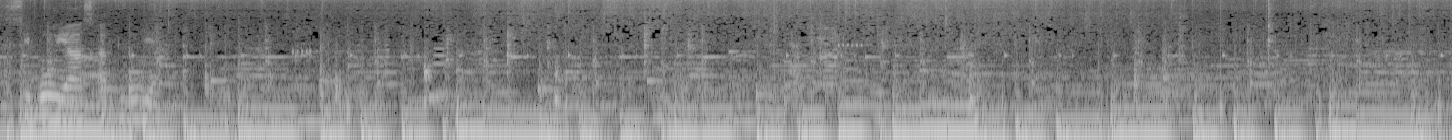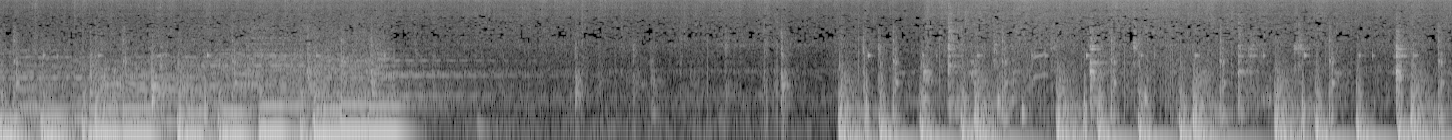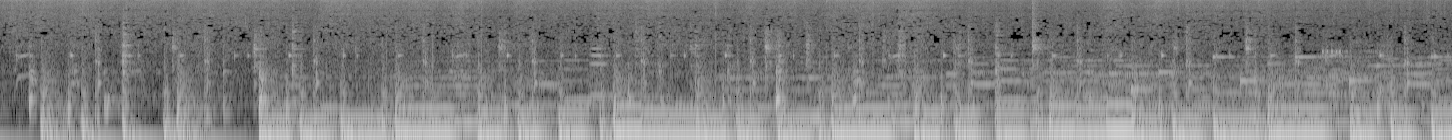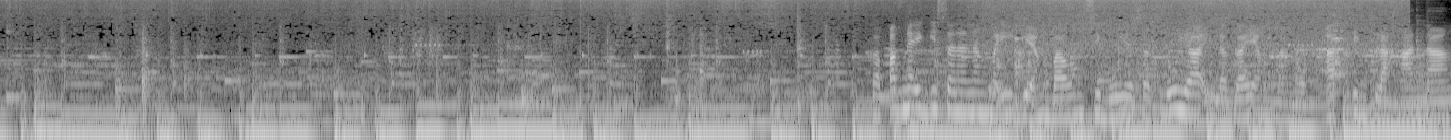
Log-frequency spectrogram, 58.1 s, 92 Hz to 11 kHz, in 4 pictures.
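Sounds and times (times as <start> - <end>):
music with heavy bass beat: 0.0 - 18.6, 22.9 - 58.0
food sizzling in hot oil: 0.0 - 57.7.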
